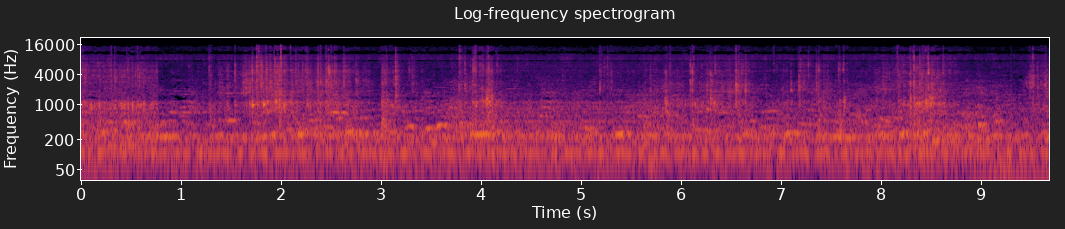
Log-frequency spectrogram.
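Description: Ice cubes clatter into plastic cups.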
